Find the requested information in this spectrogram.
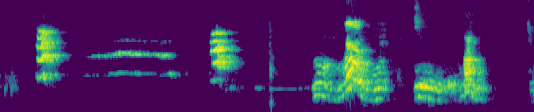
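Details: In an indoor puppy pen, young blenheim Cavalier King Charles Spaniels from a New Year's litter of five give high yips, then a thin steady whine. Rough, overlapping yaps and squeals follow in busy bursts.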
